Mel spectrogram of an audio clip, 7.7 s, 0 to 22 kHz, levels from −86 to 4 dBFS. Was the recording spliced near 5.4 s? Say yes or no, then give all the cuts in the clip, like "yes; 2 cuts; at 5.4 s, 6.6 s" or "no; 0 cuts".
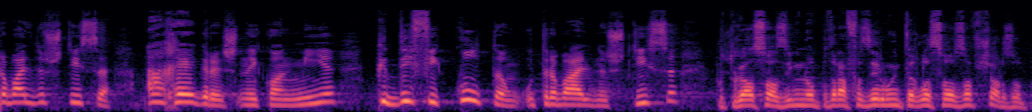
yes; 1 cut; at 5.4 s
